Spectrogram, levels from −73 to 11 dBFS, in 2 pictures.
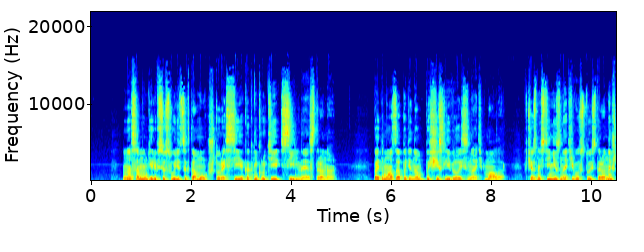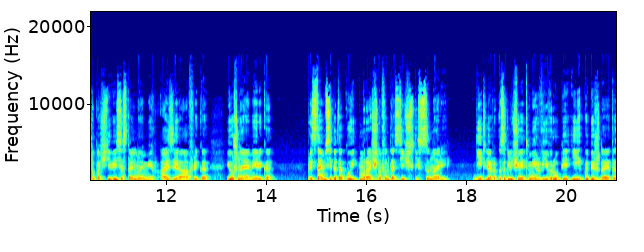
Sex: male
